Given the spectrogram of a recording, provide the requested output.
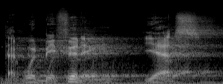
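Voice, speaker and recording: A man's voice: sits low, slow, pushed and bright, faint music behind, heavily acted. A man playing a skeletal pony of death, weary, formal and pedantic, with an echo effect, in a fan audio drama. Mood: resigned, matter-of-fact. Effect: heavy echo reverb. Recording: very echoey with long reverb.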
